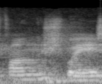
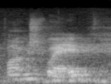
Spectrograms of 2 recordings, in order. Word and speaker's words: Feng Shui: We have to say it right, Feng Shui. She even spelled it out for me, so I say it the right way, because I would probably screw that up, Feng Shui.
